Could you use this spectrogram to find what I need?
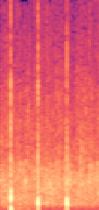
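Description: Hand claps at a church service welcoming two guests: three sharp, evenly spaced claps over a steady low background, with no voices.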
